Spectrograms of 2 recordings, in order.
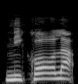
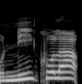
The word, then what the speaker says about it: Nicola: Nicola o Nicola, un accento che cambia dall'italiano all'inglese e con esso cambia anche l'attribuzione del genere di chi porta questo nome, ma Nico è orgogliosamente a suo agio indossando entrambi, nome e abiti, sul palco e nella vita.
